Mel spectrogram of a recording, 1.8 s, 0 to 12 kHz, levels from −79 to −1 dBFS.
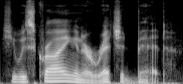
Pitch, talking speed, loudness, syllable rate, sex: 100 Hz, 230 wpm, -16 LUFS, 5.0 syllables/s, male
